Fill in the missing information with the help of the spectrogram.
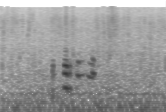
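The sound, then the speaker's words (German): A few short, soft clucks from chickens in an animal yard with rabbits and pigeons just behind a village cemetery wall, clustered in a quick burst over a steady low background hum. “Gleich hinter der Friedhofsmauer beginnt der Mesnerin ihr Tiergarten mit Stallhasen, Hühnern und Tauben.”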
